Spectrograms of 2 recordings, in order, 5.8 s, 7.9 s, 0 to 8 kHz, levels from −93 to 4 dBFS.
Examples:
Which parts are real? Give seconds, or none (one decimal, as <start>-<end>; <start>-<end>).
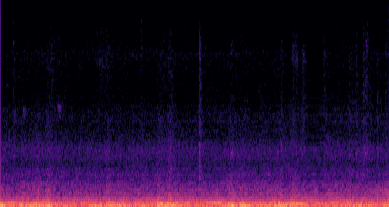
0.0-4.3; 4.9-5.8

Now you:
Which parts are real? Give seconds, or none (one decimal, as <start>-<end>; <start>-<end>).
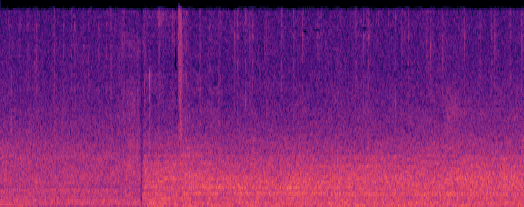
0.0-1.8; 3.4-6.3; 6.9-7.9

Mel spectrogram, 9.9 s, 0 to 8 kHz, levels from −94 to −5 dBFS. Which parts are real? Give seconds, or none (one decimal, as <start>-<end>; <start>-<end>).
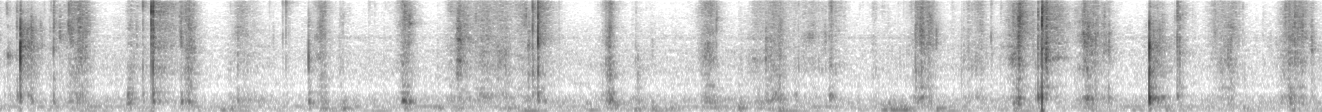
0.0-1.2; 2.4-9.9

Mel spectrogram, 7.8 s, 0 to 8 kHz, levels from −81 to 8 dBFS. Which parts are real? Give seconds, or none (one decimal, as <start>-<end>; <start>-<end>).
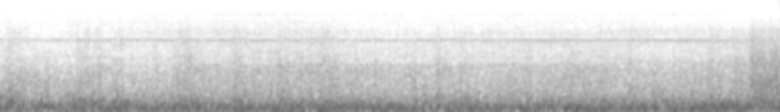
0.0-1.1; 3.3-4.8; 7.3-7.8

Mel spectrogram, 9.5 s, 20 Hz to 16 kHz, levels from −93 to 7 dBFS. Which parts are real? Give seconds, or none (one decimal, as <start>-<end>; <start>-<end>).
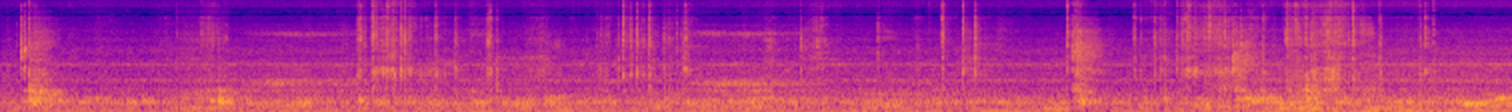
0.0-0.8; 2.8-5.7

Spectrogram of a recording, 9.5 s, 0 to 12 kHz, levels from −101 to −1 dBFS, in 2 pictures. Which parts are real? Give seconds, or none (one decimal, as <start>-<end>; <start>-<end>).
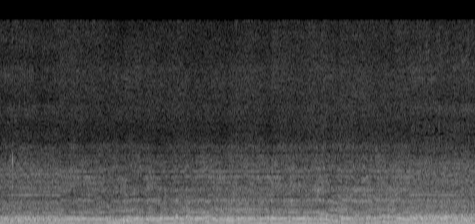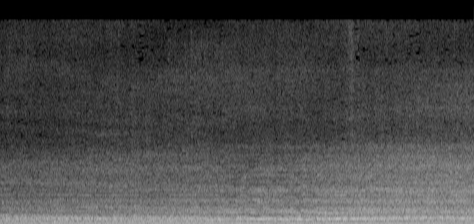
0.0-0.6; 4.1-7.0; 7.9-9.5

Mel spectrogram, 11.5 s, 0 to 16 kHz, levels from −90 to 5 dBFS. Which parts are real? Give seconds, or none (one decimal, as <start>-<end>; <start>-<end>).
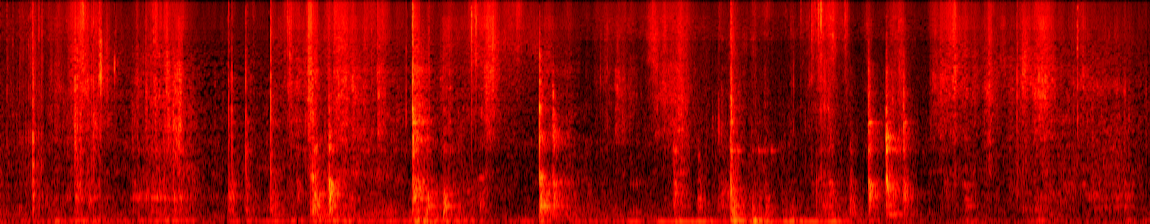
0.0-3.1; 5.7-6.5; 7.1-11.5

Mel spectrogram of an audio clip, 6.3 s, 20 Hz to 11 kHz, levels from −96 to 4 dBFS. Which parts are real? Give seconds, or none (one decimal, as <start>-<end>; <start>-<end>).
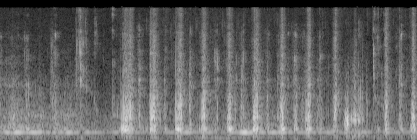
0.0-6.3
